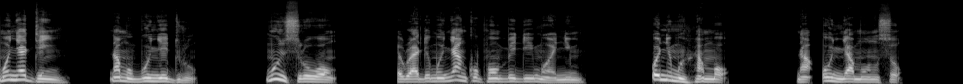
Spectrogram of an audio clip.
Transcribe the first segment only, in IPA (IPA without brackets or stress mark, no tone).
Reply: m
